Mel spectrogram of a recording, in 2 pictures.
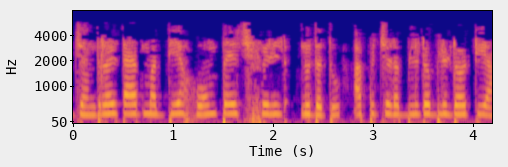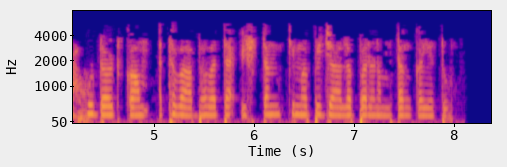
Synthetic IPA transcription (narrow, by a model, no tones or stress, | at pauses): d͡ʒɐnɾɐlʈaːbmɐd̪ʱjehoːmpeːd͡ʒfʰilɖnud̪ʱɐt̪uɐpit͡ʃɐɖɐbljuɖɐbljuɖɔːʈːiahuɖɔːʈkaːmɐt̪ʰɐʋaːbʱɐʋɐt̪aʔiʂʈɐmkimɐpid͡ʒaːlɐpɐɾɐɳɐmʈɐŋkɐjɐt̪u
